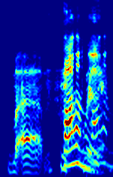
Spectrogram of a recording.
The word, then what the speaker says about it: Bahamut: Sky said, Bahamut. That's how you pronounce it. Okay, Bahamut is how.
